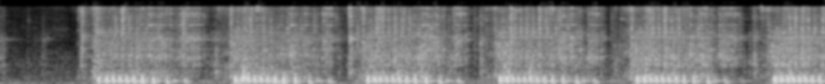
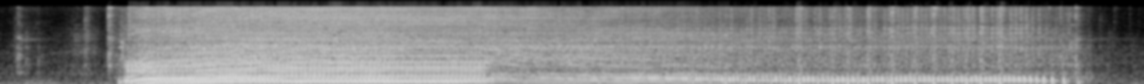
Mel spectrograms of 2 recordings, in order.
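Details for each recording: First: Two-stroke string trimmer (brush cutter) deliberately flooded by long cranking on choke after refuelling from an empty tank: six recoil pulls about two-thirds of a second apart, each a short rasping turnover that never fires; engine flooded. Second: Two-stroke string trimmer (motokosa) after clearing a flooded cylinder: the wet plug was dried and refitted, choke lever down, started at full throttle without further priming. It catches at once, screams at full throttle, then settles to a steady, healthy idle.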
